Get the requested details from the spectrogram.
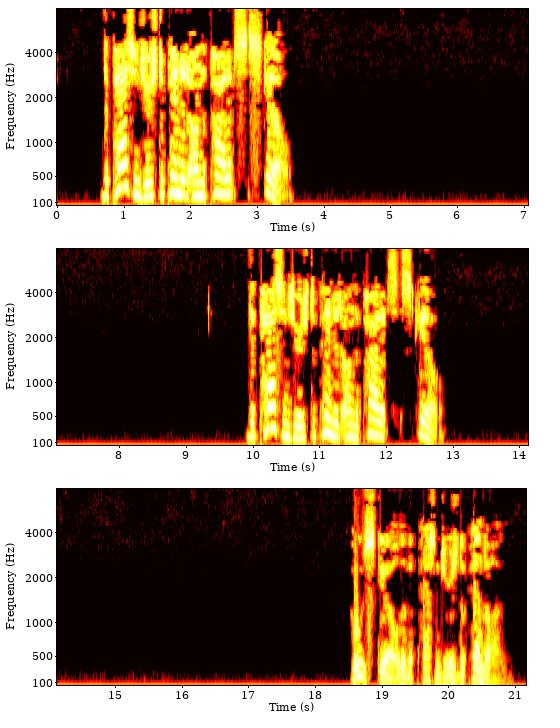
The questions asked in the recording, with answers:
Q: Whose skill did the passengers depend on?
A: The pilot's. They depended on the pilot's skill.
